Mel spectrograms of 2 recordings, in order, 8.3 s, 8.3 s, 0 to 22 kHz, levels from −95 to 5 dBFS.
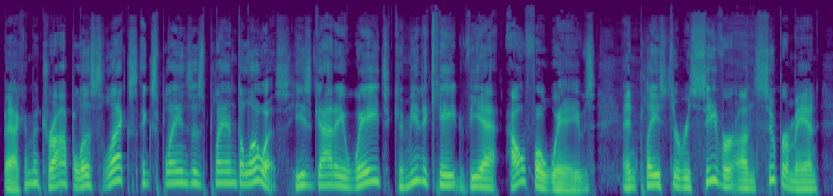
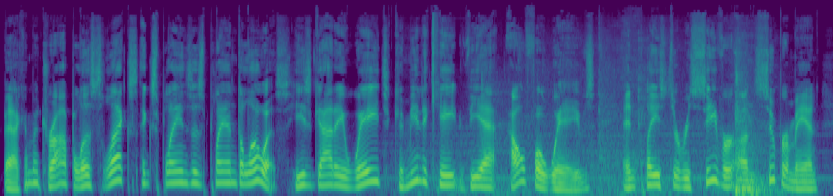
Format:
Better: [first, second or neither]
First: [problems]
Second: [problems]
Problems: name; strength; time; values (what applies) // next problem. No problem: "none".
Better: first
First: none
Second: door banging; noticeable; from 5 to 8 s; peak 7 dB below the speech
